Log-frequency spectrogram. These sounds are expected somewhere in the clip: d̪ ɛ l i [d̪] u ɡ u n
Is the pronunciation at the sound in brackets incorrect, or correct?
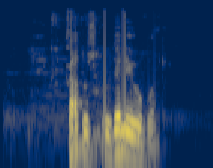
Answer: incorrect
